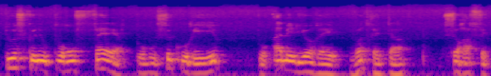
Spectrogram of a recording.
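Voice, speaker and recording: A man reading a calm, reassuring young doctor. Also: on the low side, measured pace, close to an everyday voice. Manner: soothing, solemn, courteous. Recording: roomy, dull lo-fi recording.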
